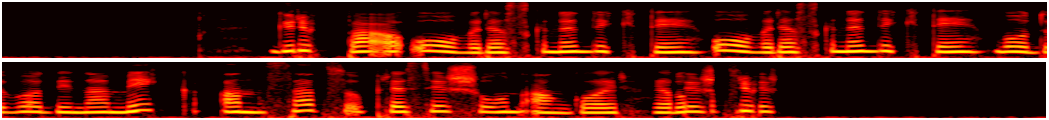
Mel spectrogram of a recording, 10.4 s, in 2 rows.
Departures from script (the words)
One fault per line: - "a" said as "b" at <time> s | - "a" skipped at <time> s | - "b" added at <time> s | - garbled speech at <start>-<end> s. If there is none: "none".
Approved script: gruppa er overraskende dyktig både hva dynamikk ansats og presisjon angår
- "overraskende dyktig" added at 3.6 s
- garbled speech at 8.5-9.1 s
